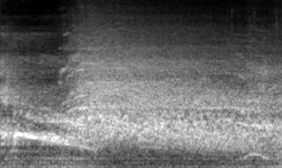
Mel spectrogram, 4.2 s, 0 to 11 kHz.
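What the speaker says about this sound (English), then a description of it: "Let me get a cheer!" A huge crowd of over 12,000 at the D23 Disney showcase roars in a sustained, loud cheer with whoops, filling the space continuously from start to finish.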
